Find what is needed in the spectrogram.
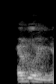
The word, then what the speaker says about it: Ebeling: Ebeling, yeah, you got it right.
